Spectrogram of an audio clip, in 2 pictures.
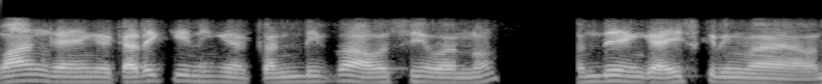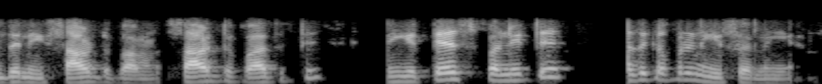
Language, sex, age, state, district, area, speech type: Tamil, male, 60+, Tamil Nadu, Tenkasi, urban, conversation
